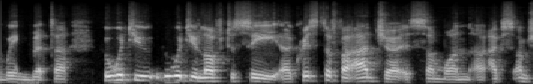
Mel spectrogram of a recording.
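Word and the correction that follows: Kristoffer Ajer: Scandinavian, you would say Christopher Ayer.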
